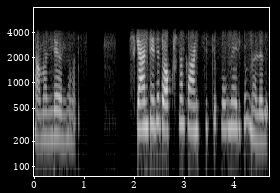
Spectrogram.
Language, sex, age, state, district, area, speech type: Malayalam, female, 45-60, Kerala, Kozhikode, urban, conversation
